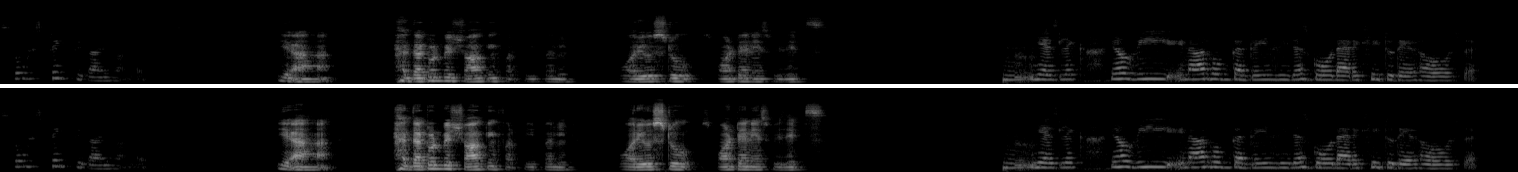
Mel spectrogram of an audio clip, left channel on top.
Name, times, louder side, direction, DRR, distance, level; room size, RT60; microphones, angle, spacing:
voice 1, 0.0-1.5 10.0-14.7, right 1 dB, 10° left, 0.4 m, -47 dB
voice 2, 2.8-3.3 3.9-5.7 6.2-6.9 7.2-8.2, right 6 dB, 80° right, 0.5 m, -35 dB
3.4 x 2.5 x 2.4 m
head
